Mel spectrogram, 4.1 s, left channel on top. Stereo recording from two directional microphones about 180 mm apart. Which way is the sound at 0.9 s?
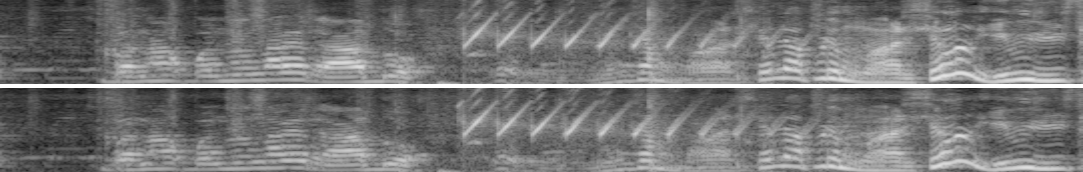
35° left (ahead or behind).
